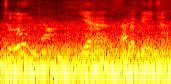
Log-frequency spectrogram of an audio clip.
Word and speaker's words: Tulum: And Tulu is nice too. Which one? Tulu. Which one? I don't know how to pronounce it. Tulu? Oh, Tulum.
